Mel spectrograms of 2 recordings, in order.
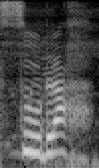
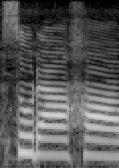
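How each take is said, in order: First: The final h is a short half breath. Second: The final h is full, with an echoed vowel. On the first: A consonant follows the visarga. "এই ক্ষেত্রে হবে half হ" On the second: A vowel follows the visarga. "স্বরবর্ণ যদি পরে থাকতো বিসর্গের উচ্চারণ পূর্ণ হ এর মতো হতো"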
